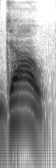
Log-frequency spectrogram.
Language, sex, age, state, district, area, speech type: Bengali, male, 45-60, West Bengal, Purba Medinipur, rural, read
